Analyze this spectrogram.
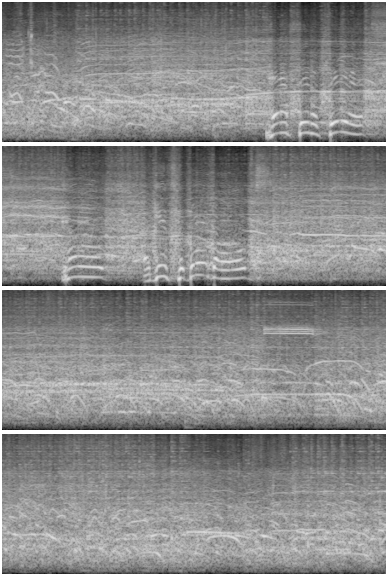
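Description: A large crowd cheers and chatters outdoors throughout.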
